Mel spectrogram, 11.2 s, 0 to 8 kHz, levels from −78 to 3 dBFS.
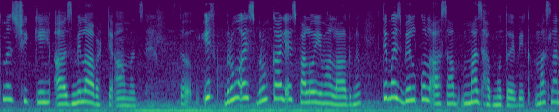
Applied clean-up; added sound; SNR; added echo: none; none; none; none.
